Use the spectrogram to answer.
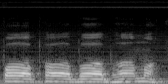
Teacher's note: बोलना शुरू करेंगे प वर्ग को तो वह क्या होगा प ओठ दोनों के दोनों क्या होंगे आपस में संपर्क बनाएंगे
